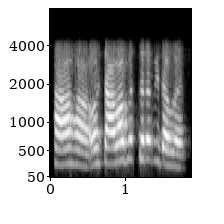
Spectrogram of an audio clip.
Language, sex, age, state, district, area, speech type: Sindhi, female, 18-30, Madhya Pradesh, Katni, urban, conversation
